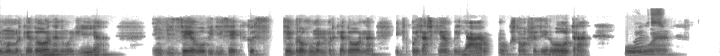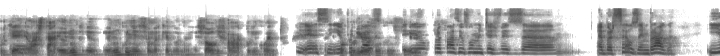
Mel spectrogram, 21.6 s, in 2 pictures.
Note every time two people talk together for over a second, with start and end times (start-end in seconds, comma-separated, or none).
15.8-17.2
